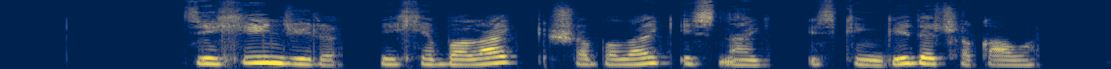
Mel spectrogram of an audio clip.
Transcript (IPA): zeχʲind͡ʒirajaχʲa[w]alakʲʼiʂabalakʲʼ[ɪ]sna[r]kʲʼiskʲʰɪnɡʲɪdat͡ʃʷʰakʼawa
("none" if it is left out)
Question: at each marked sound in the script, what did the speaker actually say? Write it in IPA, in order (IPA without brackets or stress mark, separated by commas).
b, i, none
